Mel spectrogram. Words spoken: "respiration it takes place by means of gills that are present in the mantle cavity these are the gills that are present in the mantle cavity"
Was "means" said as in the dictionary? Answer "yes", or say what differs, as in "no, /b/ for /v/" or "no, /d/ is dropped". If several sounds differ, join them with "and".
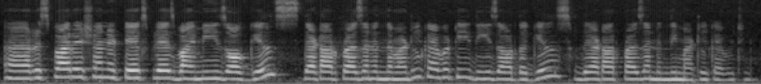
yes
